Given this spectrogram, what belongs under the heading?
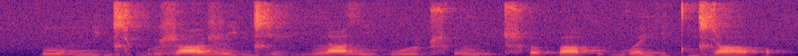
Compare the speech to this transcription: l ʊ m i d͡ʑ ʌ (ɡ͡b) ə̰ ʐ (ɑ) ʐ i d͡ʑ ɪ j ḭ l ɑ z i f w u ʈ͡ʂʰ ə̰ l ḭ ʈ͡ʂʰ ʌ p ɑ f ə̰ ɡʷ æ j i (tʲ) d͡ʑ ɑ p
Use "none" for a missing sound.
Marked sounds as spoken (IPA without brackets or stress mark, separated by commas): ɡʷ, ɑ, tʲ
